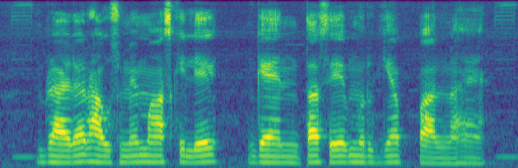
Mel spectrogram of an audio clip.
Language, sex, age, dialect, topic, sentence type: Hindi, male, 18-24, Hindustani Malvi Khadi Boli, agriculture, statement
